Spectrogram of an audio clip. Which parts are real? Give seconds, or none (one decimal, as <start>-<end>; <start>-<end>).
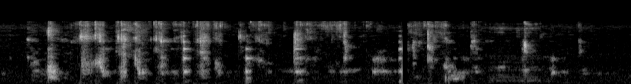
0.0-4.9; 5.4-6.3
